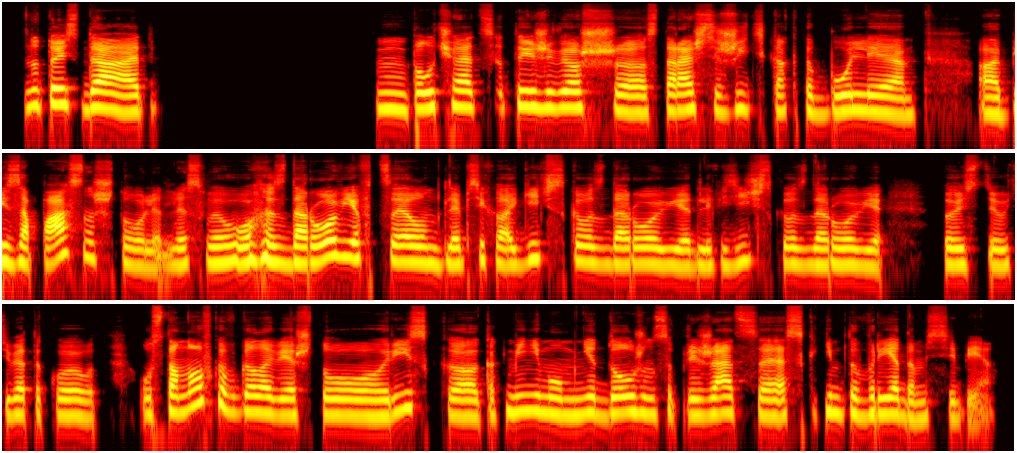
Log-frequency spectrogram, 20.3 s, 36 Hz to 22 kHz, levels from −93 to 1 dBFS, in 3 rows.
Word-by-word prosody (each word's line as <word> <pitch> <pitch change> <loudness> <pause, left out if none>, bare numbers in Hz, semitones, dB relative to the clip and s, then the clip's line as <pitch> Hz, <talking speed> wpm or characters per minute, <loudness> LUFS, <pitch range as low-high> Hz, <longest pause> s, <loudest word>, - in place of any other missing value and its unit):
Ну, 240 +2 -2
то 260 +2 +5
есть, 260 0 +4
да, 210 -3 +8
эт 190 +2 -4 1.5
М, 215 -2 -3
получается, 225 +1 +1
ты 235 +1 +2
живешь, 225 -1 +2
э 185 -2 +2
стараешься 200 +2 +2
жить 210 +2 -4
как-то 190 0 -6
более, 185 -1 0 0.4
а, 175 -1 +1
безопасно, 195 - +3
что 180 -5 -4
ли, 155 - -5
для 170 0 -5
своего 185 +1 0
здоровья 200 +3 +4
в - - -14
целом, 195 -2 +1
для 175 0 -2
психологического 200 +1 -3
здоровья, 175 -2 -1
для 165 0 -5
физического 180 +1 -7
здоровья? 170 -1 -2 0.4
То 175 - -2
есть 175 0 -4
у 165 0 -3
тебя 180 +1 -2
такая 175 -2 -4
вот 160 -1 -7 0.2
установка 220 - +2
в 200 - -8
голове, 190 -3 +1
что 175 -2 -1
риск, 235 +7 -3
э, 170 -1 +1
как - - -9
минимум, 200 -3 -2
не 195 +1 -1
должен 190 +1 -1
сопряжаться 185 +1 -1
с 170 0 -1
каким-то 190 -1 -5
вредом 180 -4 -1
себе. 155 +2 -10
185 Hz, 150 wpm, -22 LUFS, 175-205 Hz, 1.5 s, да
